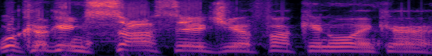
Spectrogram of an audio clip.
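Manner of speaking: put-on very high yelling orc voice with Scottish accent. Describing the scene to listeners, the speaker voices an orc shouting back, yelling orc voice. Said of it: "a different voice in Orcish yell".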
